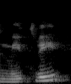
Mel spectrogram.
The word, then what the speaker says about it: Dmitry: ठीक है, यहाँ पे D जो है वो साइलेंट है. इट इज Dmitry Ivanovich Mendeleev.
